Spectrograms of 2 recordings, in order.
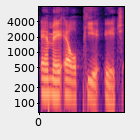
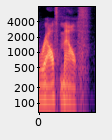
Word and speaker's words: Malph: I also Googled it and saw that his last name is spelled Malph. I never knew that. All these years, I thought it was a function of my lisp that I was calling him Ralph Mouth.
